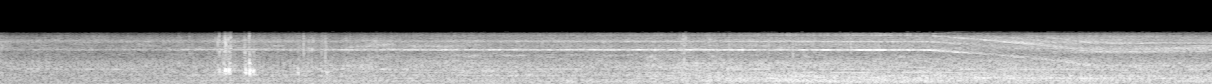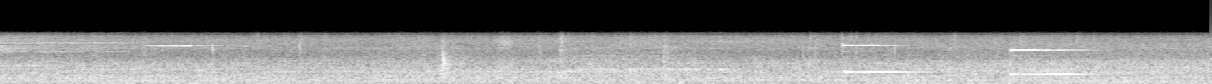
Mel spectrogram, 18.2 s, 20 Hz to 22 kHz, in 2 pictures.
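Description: Metro-North M7A electric multiple-unit train pulling in: its rumble grows louder as it approaches, and its high electric traction whine slides down in pitch as it brakes to a stop. Two sharp clicks come just under two seconds in, and two short chime tones sound near the end.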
